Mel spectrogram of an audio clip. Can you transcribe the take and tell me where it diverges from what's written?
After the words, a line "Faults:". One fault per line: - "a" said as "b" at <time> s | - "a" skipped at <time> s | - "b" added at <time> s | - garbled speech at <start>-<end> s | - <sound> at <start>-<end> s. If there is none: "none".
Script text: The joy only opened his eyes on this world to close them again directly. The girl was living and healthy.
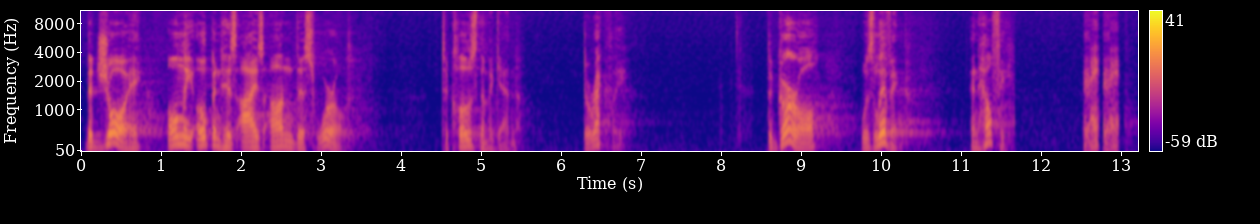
The joy only opened his eyes on this world to close them again directly. The girl was living and healthy.
Faults:
- laugh at 12.5-13.0 s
